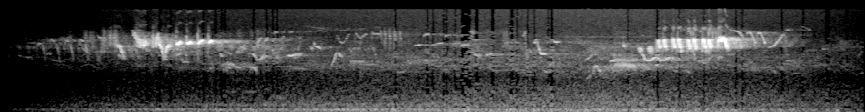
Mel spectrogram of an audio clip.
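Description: Several birds singing and chirping, quick overlapping calls and sweeps that fade in about a second in, swell twice, and fade out near the end.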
